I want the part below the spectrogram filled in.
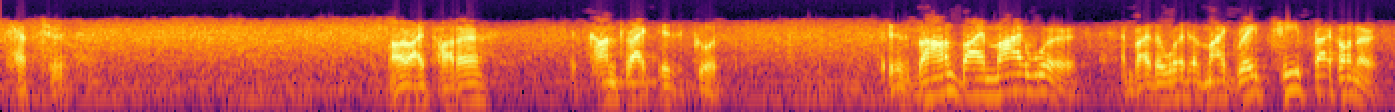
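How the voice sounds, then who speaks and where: Guy playing stubborn earnest agent, pitch swings a lot, thin hissy old radio sound. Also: expressive, moderate pace, pauses often, natural voice. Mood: defiant. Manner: defiant, earnest. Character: stubborn young male colonial agent. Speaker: narrator and lead. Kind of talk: 1950s radio drama acting. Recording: scratchy tinny old radio broadcast.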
